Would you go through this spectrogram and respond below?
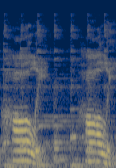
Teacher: Nhấn vào âm đầu tiên lên xuống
